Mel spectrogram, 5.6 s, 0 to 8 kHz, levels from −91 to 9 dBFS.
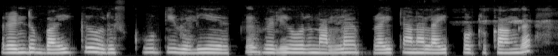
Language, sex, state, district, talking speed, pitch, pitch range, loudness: Tamil, female, Tamil Nadu, Kanyakumari, 130 wpm, 195 Hz, 190-205 Hz, -17 LUFS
